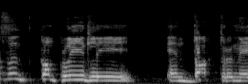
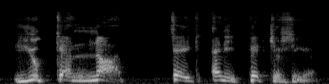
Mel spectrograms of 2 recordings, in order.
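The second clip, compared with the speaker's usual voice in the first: put-on severe, stern, firm, no-nonsense tone. Retelling what a woman said as she walked toward them, imitating a stern voice. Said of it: "with a stern voice".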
